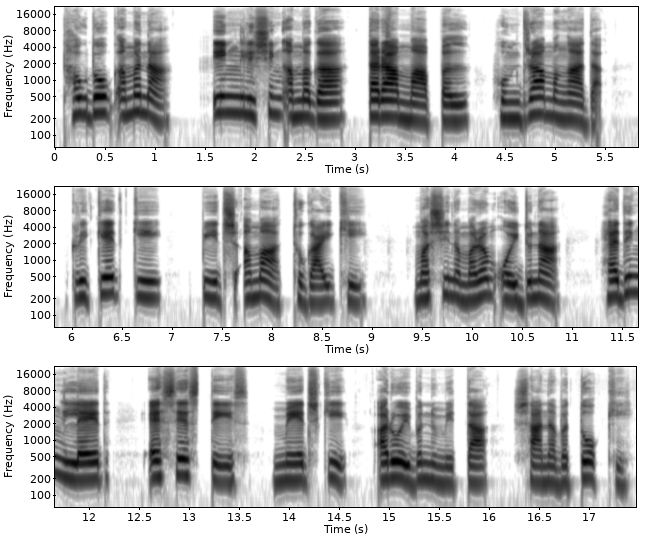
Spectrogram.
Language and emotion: Manipuri, neutral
